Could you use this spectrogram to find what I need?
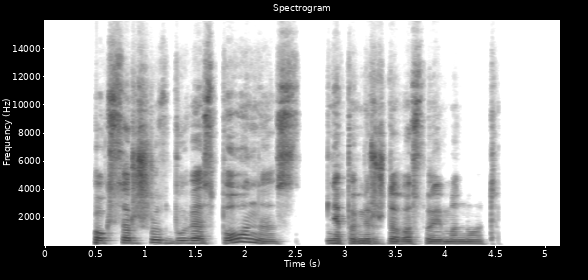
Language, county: Lithuanian, Klaipėda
